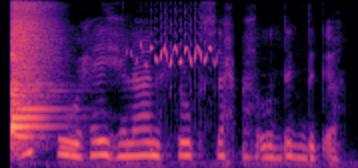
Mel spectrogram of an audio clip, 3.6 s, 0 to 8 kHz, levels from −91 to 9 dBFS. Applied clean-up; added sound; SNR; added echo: none; Chirp, tweet + Snare drum; -5 dB; none.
